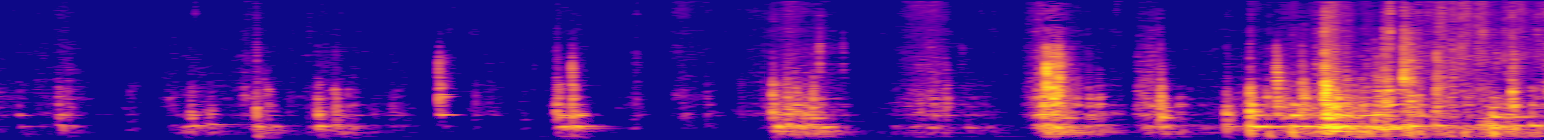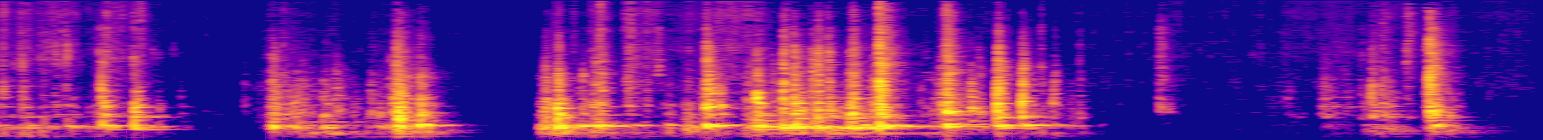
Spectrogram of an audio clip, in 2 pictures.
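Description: Bamboo poles knock hollowly against each other.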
